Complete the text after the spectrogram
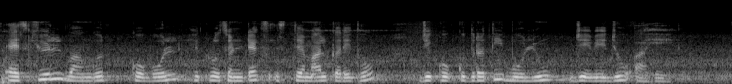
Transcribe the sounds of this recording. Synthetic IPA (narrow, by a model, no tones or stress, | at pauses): ɛːskjuelʋãːŋɡʊɾ | koːboːlɦɪkɾoːsə̃ɳʈeksɪst̪eːmaːlkɐɾet̪ʰo | d͡ʑeːkokʊd̪ɾət̪iɓoːljũd͡ʑeːʋeːd͡ʑoʔaːɦeː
